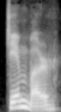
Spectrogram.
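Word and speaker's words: chamber: আর এইখানে চেম্বার, চেম্বার কেন এখানে বি সাইলেন্ট হচ্ছে না, বি প্রোনাউন্স করতে হচ্ছে?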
